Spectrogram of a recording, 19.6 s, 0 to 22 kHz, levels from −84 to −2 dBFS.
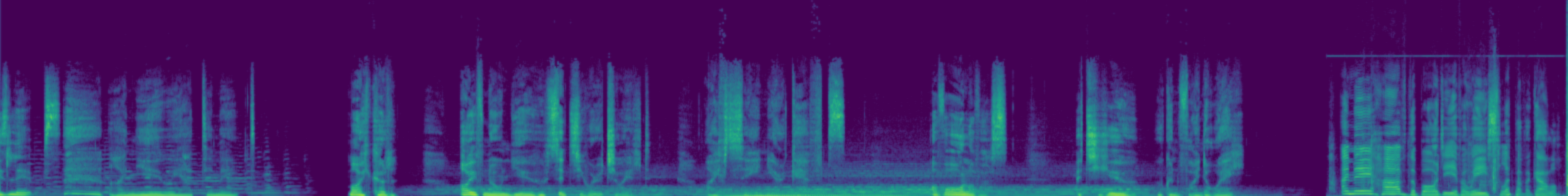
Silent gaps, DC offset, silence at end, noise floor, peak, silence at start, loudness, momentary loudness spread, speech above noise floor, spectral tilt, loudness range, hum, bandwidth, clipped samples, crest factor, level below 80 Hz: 4.03-4.34 s, 16.42-16.58 s; under 0.1%; 0 s; -64 dBFS; -4 dBFS; 0 s; -24 LUFS; 15 LU; 40 dB; -4 dB/octave; 4 LU; none; 16.5 kHz; under 0.1%; 20 dB; -50 dBFS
